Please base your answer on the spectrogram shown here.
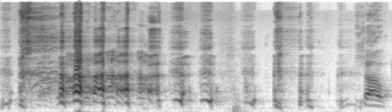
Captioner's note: laughing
